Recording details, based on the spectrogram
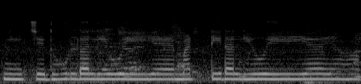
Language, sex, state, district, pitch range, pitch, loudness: Hindi, female, Jharkhand, Sahebganj, 240-245 Hz, 245 Hz, -31 LUFS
